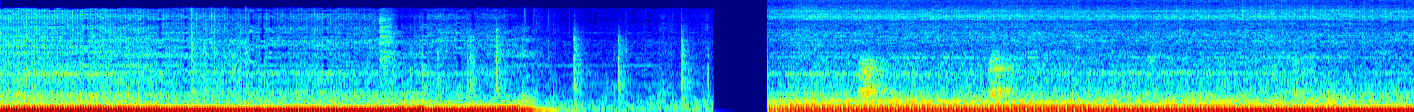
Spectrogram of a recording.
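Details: Ideal Logic boiler running noisily with a deep steady roar and strong low rumble, cutting out briefly then returning just as loud; a proper service made it run noise-free.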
